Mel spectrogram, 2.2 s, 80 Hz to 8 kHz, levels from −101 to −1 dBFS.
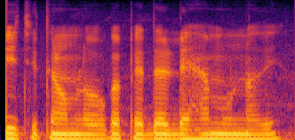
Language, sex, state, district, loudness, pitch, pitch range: Telugu, male, Telangana, Mahabubabad, -14 LUFS, 105 Hz, 105-110 Hz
